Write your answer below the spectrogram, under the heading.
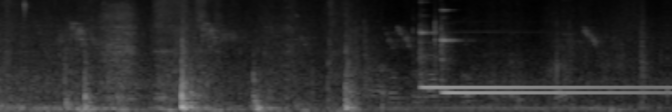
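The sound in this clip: A doorbell rings with a loud, sustained electronic tone that holds steadily to the end. Before it, a few soft, dull thumps sound over a low background hum.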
